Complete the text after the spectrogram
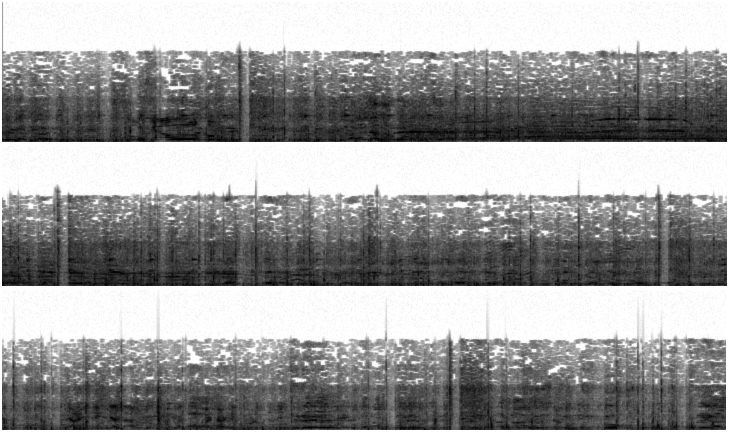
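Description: A bonfire roars and crackles.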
